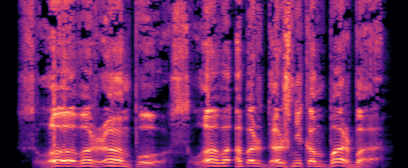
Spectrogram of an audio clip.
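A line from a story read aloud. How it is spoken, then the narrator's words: Thunderous unison roar. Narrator (Russian): взревели в один гремящий голос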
